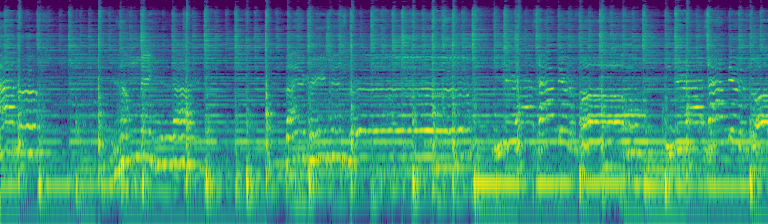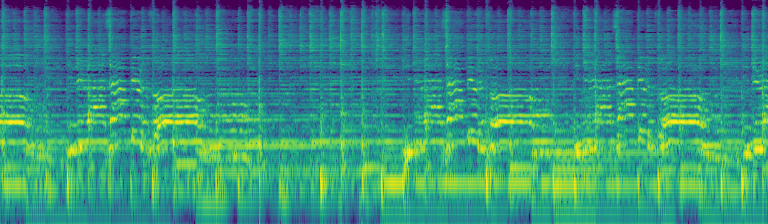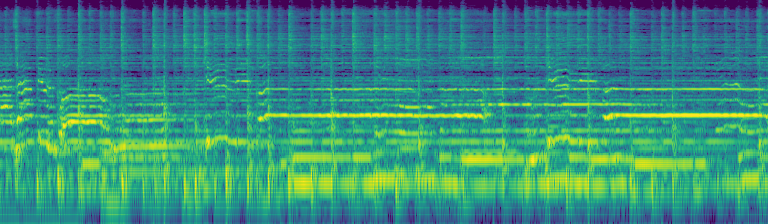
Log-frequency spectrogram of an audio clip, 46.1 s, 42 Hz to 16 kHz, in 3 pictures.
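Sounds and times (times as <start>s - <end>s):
acoustic guitar: 0.0s - 46.0s
person singing: 5.7s - 21.5s, 23.4s - 46.0s.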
